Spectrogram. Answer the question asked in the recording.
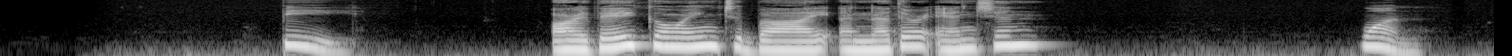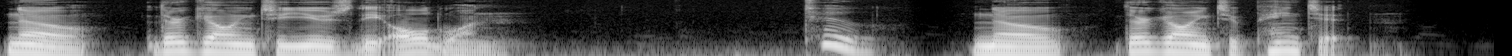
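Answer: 1: No, they're going to use the old one.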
